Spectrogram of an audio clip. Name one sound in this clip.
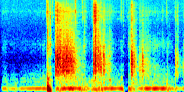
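A gun fires a few loud shots.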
